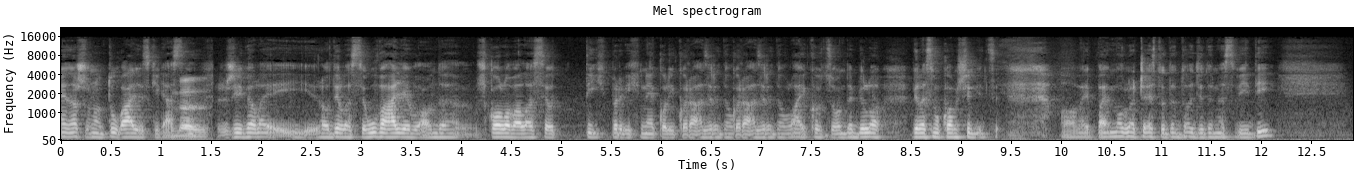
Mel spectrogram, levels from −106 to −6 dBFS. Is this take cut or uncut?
cut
